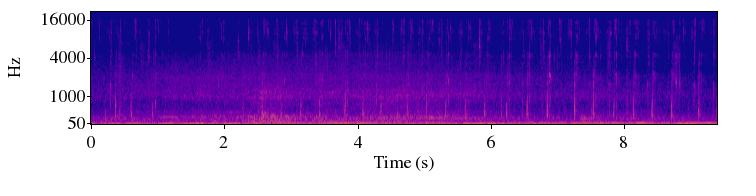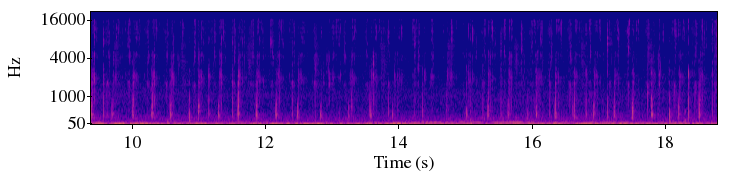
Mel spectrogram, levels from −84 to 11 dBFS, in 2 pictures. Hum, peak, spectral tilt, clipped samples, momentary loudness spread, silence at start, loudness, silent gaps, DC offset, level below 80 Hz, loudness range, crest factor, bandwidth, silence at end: none; -22 dBFS; -5 dB/octave; under 0.1%; 7 LU; 0 s; -47 LUFS; none; under 0.1%; -44 dBFS; 6 LU; 14 dB; 17 kHz; 0 s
